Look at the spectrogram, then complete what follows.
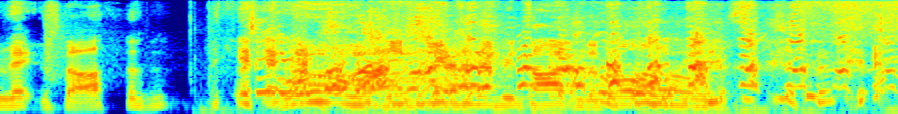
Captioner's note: group laughing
